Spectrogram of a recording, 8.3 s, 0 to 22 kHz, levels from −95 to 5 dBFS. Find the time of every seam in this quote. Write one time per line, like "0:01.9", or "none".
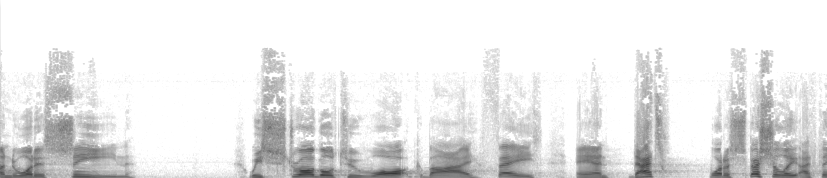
none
